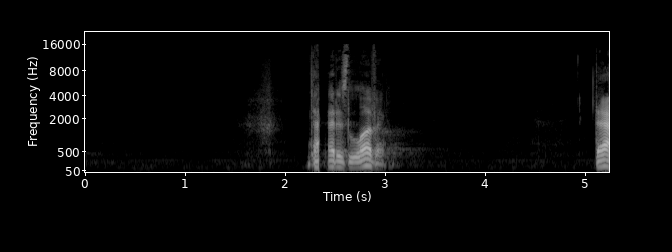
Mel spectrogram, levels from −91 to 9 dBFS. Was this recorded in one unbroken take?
no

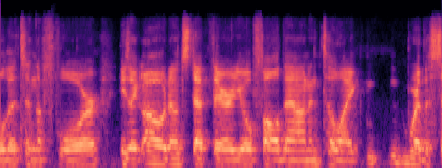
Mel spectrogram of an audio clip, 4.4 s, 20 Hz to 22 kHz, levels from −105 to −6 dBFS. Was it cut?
no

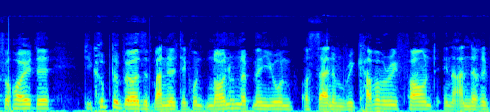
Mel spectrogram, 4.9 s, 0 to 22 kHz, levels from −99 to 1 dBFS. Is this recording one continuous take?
no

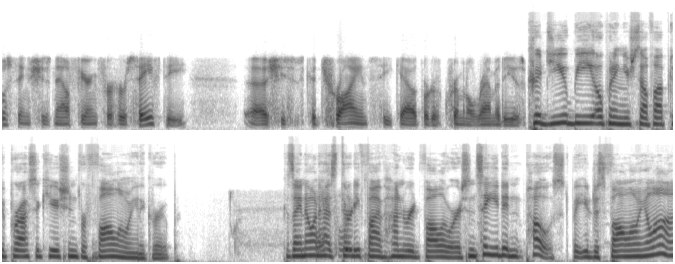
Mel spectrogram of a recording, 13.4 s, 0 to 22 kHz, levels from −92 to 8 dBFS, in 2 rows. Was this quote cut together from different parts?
yes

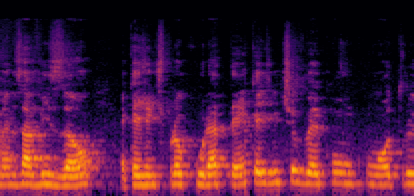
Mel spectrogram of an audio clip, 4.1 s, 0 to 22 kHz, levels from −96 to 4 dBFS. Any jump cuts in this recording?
yes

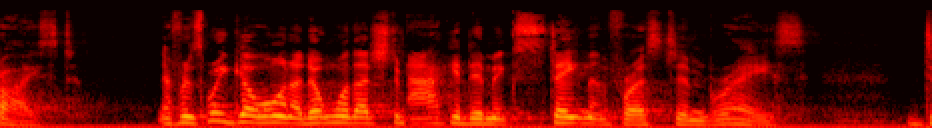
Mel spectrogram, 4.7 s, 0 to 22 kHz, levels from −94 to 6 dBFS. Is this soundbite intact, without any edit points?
no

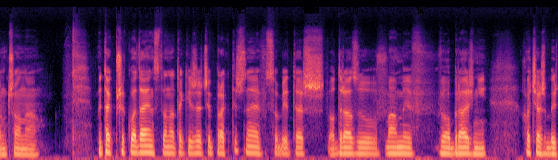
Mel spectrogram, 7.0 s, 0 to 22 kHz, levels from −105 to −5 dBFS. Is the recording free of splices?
yes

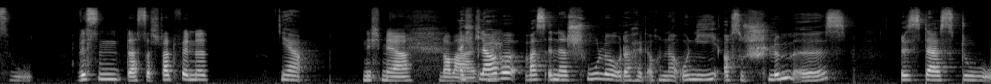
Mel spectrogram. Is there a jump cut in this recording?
no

